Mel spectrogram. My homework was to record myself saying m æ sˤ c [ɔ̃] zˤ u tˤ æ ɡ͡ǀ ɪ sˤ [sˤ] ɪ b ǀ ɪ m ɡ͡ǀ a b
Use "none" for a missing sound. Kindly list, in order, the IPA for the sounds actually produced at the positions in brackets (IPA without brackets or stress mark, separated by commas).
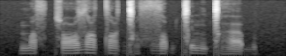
ɔ, zˤ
